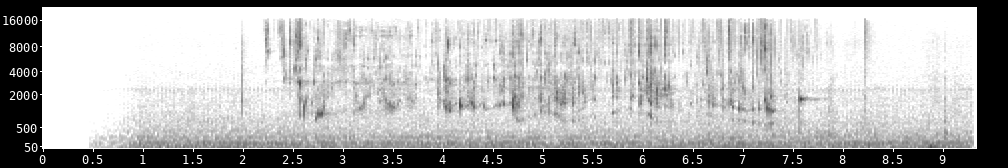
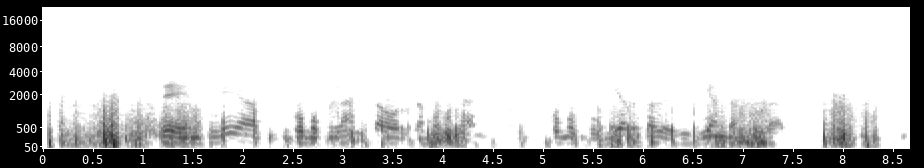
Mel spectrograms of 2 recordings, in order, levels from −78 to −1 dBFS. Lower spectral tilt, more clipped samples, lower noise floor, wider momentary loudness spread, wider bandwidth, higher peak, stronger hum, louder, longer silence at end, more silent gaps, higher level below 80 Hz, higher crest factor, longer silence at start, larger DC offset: second, -1 dB/octave vs -13 dB/octave; neither; about the same, -63 dBFS vs -60 dBFS; first, 19 LU vs 14 LU; first, 17 kHz vs 3.2 kHz; first, 0 dBFS vs -6 dBFS; neither; about the same, -31 LUFS vs -33 LUFS; second, 0.05 s vs 0.3 s; neither; about the same, -46 dBFS vs -46 dBFS; first, 34 dB vs 26 dB; first, 0.55 s vs 0.05 s; neither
